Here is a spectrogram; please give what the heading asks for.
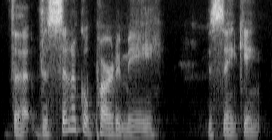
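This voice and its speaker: A man guesting on a casual tech podcast in a mid-range voice. He sounds measured and opinionated, with a dry humor. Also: medium pitch, very animated, slightly rough.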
